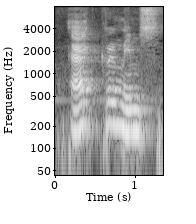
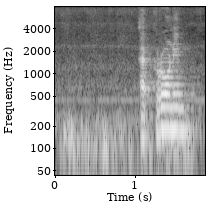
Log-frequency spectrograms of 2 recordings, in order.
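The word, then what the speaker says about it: acronym: അങ്ങനെയുള്ള വാക്കുകളെ ആക്രണിംസ് എന്നാണ് പറയുന്നത്. ആക്രണിംസ്, അക്രോണിം എന്ന് വായിക്കരുത്, ആക്രണിം.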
